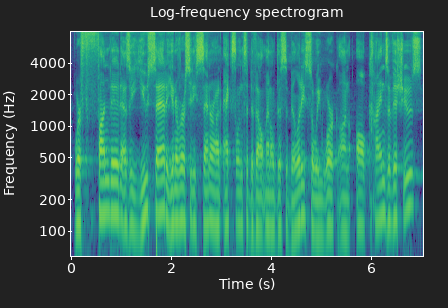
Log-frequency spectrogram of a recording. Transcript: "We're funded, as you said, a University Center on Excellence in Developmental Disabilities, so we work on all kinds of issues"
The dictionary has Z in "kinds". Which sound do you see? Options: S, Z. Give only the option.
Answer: Z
